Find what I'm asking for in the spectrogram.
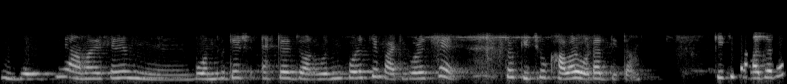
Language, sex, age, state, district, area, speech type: Bengali, female, 30-45, West Bengal, Hooghly, urban, conversation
